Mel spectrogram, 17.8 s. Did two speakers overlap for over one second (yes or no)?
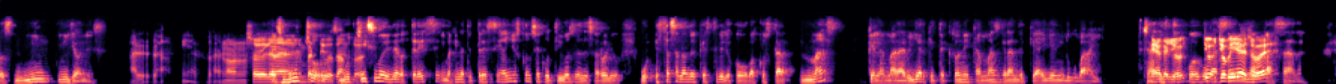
yes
